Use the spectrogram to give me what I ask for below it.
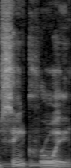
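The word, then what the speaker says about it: St. Croix: Know where from St. Croy? like it's spelled it's like how you spell Lacroy like the bear um St.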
